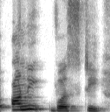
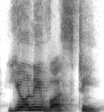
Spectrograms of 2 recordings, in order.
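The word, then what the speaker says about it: university: हम पढ़ते हैं अम्ब्रेला, तो अनिवर्सिटी, तो हम जाहिर सी बात है एन लगा देते हैं, लेकिन इसको हम बोलते क्या है, क्या प्रोनाउंस करते हैं, यूनिवर्सिटी, यू की साउंडिंग आ रही है, वाई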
